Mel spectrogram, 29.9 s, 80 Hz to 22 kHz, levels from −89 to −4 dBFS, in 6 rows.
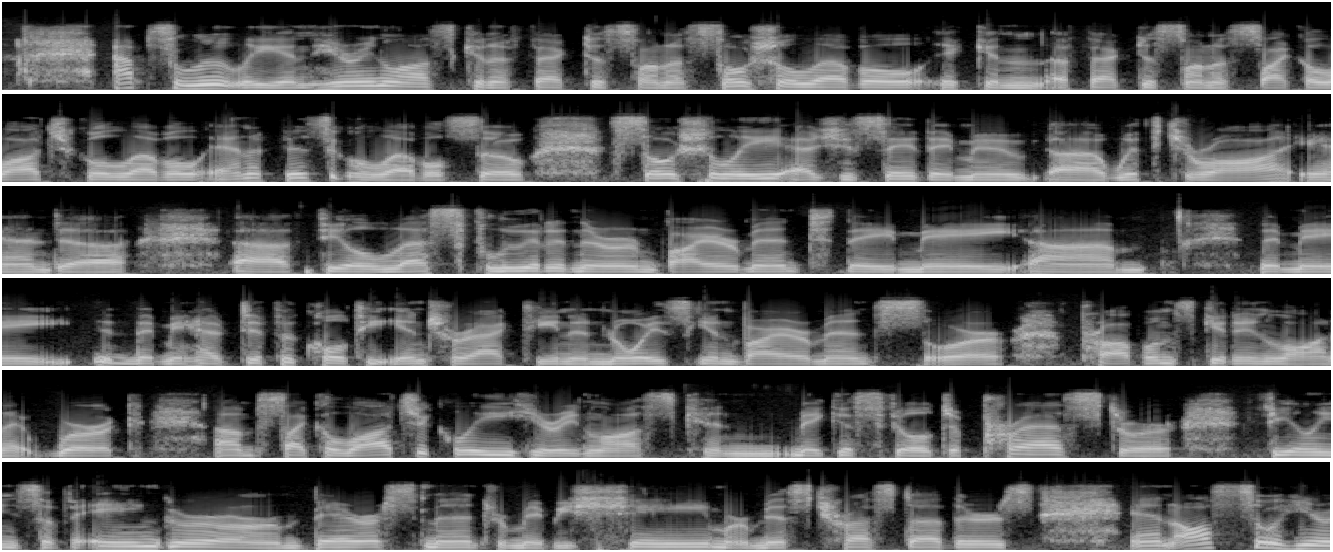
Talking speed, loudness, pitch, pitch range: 170 wpm, -24 LUFS, 115 Hz, 105-125 Hz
